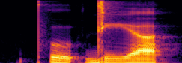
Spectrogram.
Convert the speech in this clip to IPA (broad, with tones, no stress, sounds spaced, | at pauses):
pʰ u˨˩ ʔ d i˨˩ a̯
